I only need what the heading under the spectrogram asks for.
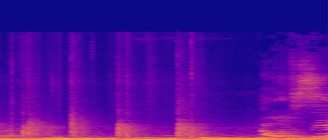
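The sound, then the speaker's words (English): An audience in Kumasi claps together as a clap offering to the Lord while taking their seats, a dense wash of applause swelling in bursts over loud, sustained organ or keyboard chords. “Give the Lord a clap offering as you take your seat.”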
